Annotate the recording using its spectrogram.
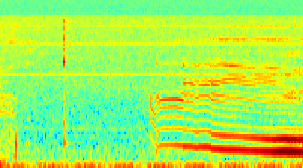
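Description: A cat meowing: one drawn-out meow starting about a second in and lasting just over a second, sliding slightly down in pitch.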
